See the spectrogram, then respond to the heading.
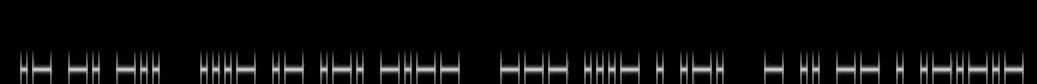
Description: Morse code, heard as a keyed tone, about 20 wpm, 700 Hz. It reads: AND VARY OVER TIME.
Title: Sentences from Top 1200 Words 20wpm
